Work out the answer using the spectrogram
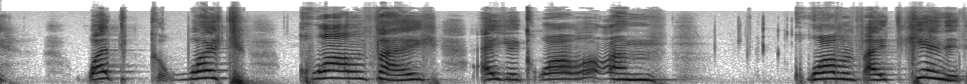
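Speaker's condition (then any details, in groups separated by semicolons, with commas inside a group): Cerebral palsy; obvious speech impairment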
